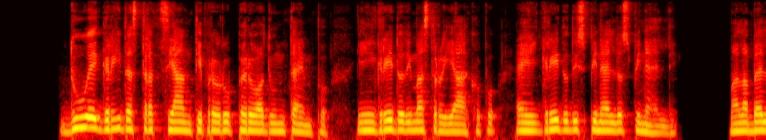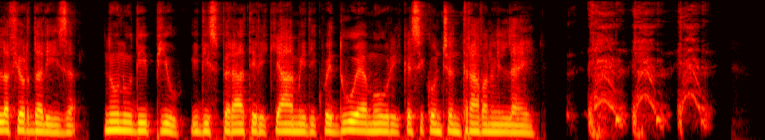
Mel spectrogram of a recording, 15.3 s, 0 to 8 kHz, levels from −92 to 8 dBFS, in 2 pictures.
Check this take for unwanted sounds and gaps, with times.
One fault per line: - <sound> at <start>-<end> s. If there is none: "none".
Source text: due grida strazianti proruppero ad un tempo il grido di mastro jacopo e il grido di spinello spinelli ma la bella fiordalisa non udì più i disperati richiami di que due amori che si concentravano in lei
- cough at 13.3-14.9 s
